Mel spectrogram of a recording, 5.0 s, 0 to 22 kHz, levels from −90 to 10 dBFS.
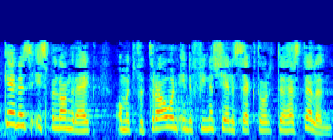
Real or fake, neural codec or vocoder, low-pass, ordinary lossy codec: fake; codec, 16 kHz, 16 kbps, FreqCodec, larger model; 7.2 kHz; MP3, 32 kbps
